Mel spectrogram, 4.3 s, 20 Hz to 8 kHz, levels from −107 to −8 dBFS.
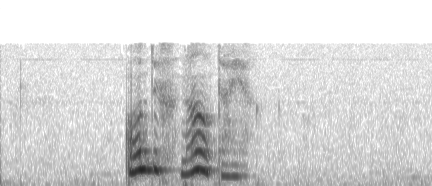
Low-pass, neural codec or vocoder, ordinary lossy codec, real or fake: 7.2 kHz; none; AAC, 16 kbps; real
